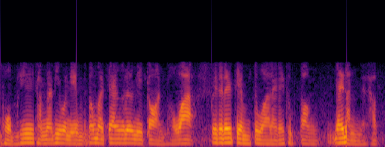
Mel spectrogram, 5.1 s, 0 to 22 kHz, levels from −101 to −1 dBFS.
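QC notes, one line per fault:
Throughout: AMR narrowband mobile codec. The speech has the thin, boxed-in sound of a 2G/3G call, with nothing above about 3.8 kHz. The codec models the voice as a vocal-tract filter driven by a few pulses per frame, and at this heavy level of damage that model turns buzzy and synthetic. The coarse reconstruction points to one of the low AMR-NB modes, around 6.7 kbps.
1.01 s, 2.81 s, 4.61 s: audio missing between chunks. At each point roughly a fifth of a second vanishes, and the sound on either side is butted together with no gap of silence, so it jumps forward abruptly. The skips repeat every 1.8 s. This is likely a recorder working in 2 s blocks and dropping a slice at each handover.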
